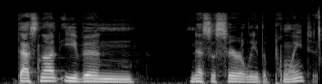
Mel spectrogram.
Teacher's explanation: I've identified a thought group. For me, the pause is occurring after even.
